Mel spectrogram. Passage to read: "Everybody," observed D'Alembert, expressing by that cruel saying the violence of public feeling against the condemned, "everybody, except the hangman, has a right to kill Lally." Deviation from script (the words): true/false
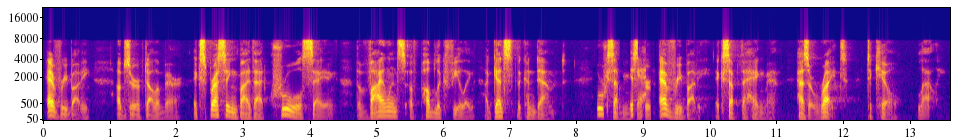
true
